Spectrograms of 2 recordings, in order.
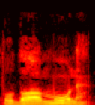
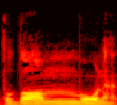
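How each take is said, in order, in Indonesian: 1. Bunyi m pendek dan tunggal. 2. Bunyi m ditahan panjang dan digandakan. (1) "mimnya di takhfif, tidak ditasydid" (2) "Bukan tudhamuna"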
